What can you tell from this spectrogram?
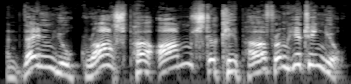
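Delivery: loud parade-ground colonel; commanding colonel. Acted. Colonel directing his amateur actors, loudly commanding. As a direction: bark orders like a drill officer.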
